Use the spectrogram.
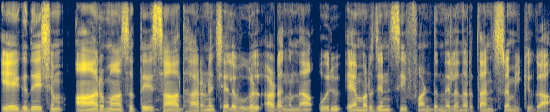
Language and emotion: Malayalam, neutral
